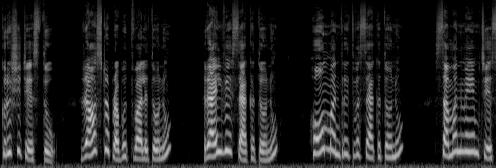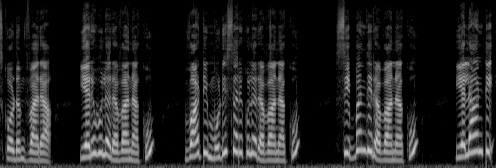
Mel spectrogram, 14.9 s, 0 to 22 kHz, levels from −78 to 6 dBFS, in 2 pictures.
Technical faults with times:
11.47-11.51 wireless microphone noise hit

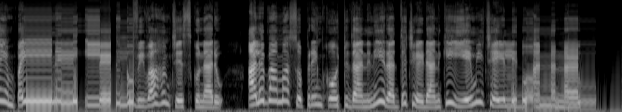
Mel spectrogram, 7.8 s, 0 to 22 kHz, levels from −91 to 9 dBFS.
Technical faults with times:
0.34-1.67 robotic sound from repeated short buffers
6.35-7.77 robotic sound from repeated short buffers

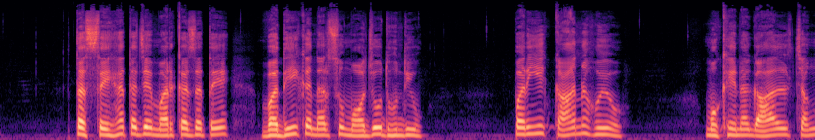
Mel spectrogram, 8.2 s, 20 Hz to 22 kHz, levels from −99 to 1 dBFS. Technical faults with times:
none

